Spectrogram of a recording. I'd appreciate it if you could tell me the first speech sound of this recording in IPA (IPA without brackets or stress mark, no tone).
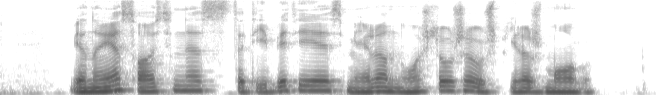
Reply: ʋʲ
